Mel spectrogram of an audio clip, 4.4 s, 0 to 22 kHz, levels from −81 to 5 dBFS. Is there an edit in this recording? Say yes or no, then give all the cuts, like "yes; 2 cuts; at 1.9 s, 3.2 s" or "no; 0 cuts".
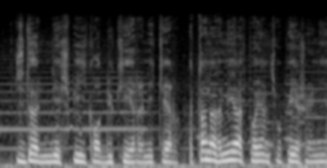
yes; 1 cut; at 2.5 s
